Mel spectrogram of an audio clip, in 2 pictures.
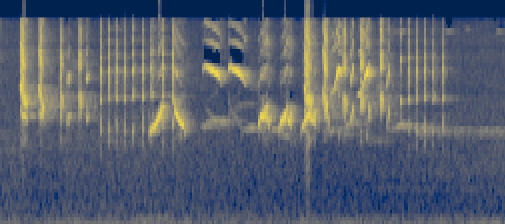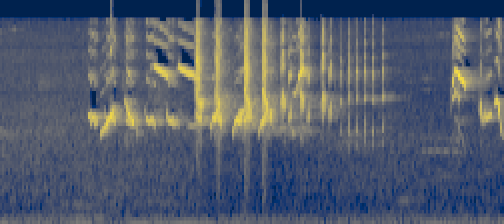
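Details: Vigorous song from a caged Orange-headed thrush: dense bursts of very high rapid chirps, buzzy trills and squeaky slurred notes, in two long runs with a short pause.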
